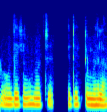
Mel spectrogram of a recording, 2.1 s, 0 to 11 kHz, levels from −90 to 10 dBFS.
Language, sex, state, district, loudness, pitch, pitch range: Bengali, male, West Bengal, Dakshin Dinajpur, -19 LUFS, 145 Hz, 140-150 Hz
